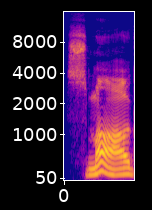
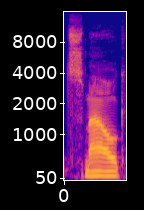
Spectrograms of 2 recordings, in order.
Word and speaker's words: Smaug: most iconic modern dragons is smog from JRR Tolkien's classic novel The Hobbit no I don't pronounce it Smaug that's too fancy dragons also appear in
